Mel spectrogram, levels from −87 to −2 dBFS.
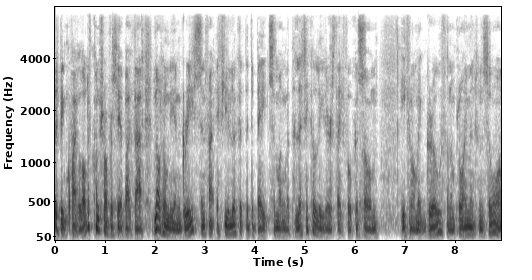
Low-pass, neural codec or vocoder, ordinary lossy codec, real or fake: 7.2 kHz; none; AAC, 32 kbps; real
